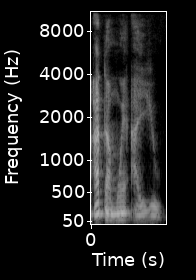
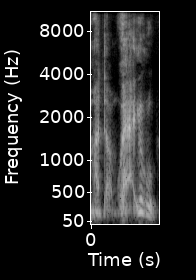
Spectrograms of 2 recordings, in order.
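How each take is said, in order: First: It sounds calm and gentle. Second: It sounds angry and accusing. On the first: The caller is seeking the hearer out of love. The speaker calls it right. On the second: The caller wants to punish the hearer. The speaker calls it wrong.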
